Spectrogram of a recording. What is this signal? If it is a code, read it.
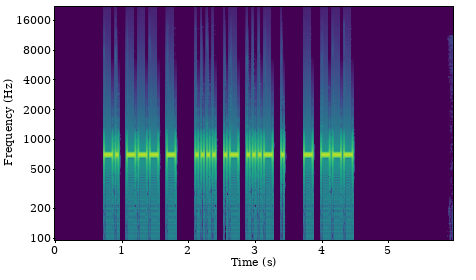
Morse code, heard as a keyed tone, about 35 wpm, 700 Hz. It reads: NOT HAVE TO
